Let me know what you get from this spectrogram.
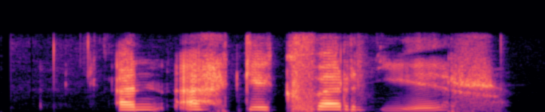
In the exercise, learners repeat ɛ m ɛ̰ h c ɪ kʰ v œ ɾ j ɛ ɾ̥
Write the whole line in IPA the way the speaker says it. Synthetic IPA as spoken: ɛ n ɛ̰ h c ɪ kʰ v ɛ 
